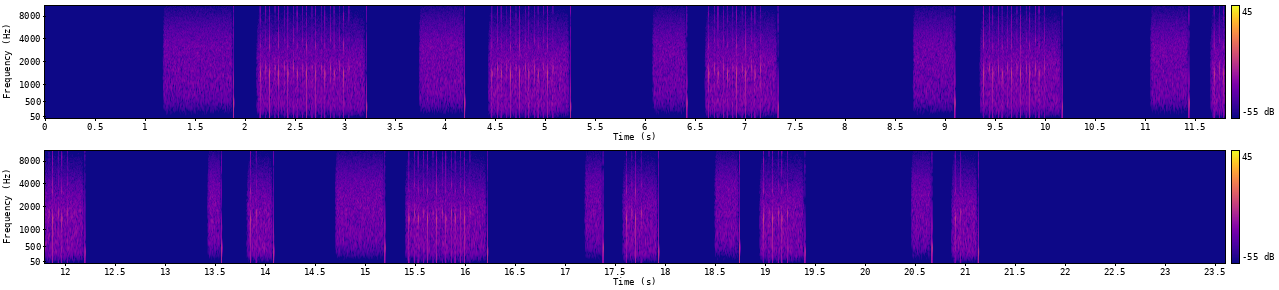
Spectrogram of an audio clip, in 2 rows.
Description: Pulse dialling, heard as a rotary dial, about 11 pulses a second. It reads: 0 7 6 7 4 1 7 2 3 1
